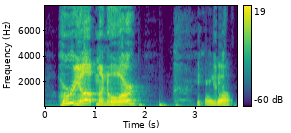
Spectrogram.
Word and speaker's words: Hurrey: I had this, DI that was just like, hurry up, Manor. There you go. That's all. Well, think of that when you pronounce my name. You'll get it right that way. Hurry.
